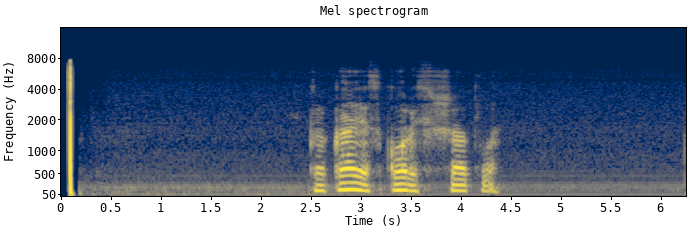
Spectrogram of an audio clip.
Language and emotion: Russian, neutral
